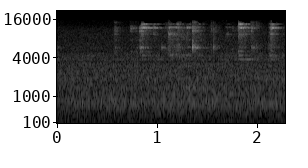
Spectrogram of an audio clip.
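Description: Quiet room tone: a faint steady hiss with a few soft, faint ticks.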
